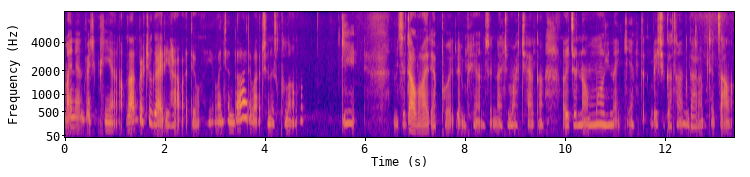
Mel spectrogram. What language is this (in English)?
Kashmiri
